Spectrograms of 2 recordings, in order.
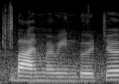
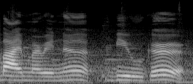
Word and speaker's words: By Malene Birger: ภาษา อังกฤษ นะ คะ เพราะ ว่า จริง ๆ ถ้า เป็น ภาษา เดน จะ ช่าง ค่อน ข้าง ออก เสียง ยาก นิด นึง มัน อ่าน ว่า By Mariner Builger ซึ่ง เอา เรา เอา ง่าย ๆ ละ กัน เป็น ภาษา อังกฤษ คือ By Marine Burger ให้ เพื่อน ๆ ได้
